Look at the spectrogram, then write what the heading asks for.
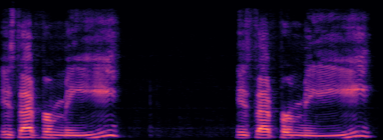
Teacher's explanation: Is that for me? So me is the rising tone.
